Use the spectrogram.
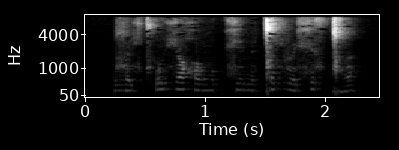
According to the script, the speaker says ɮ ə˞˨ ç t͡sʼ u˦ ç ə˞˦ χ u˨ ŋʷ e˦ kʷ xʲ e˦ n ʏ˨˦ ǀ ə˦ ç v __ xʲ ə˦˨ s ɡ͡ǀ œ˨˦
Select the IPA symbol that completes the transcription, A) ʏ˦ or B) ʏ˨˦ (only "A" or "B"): B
